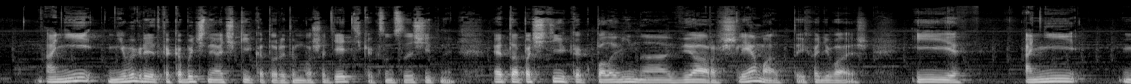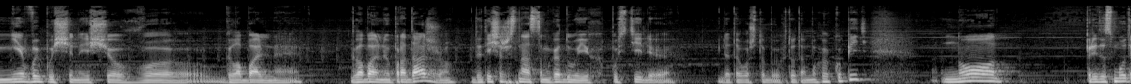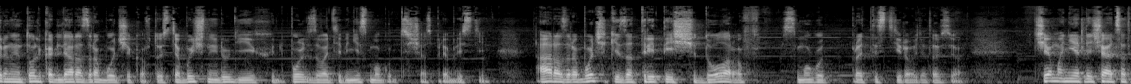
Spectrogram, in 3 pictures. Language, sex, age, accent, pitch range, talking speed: Russian, male, 20-39, native, 100-120 Hz, 120 wpm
